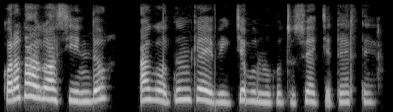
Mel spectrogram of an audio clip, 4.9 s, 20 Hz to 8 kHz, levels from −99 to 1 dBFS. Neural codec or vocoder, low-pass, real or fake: codec, 16 kHz, 4 kbps, FreqCodec, larger model; 7.2 kHz; fake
